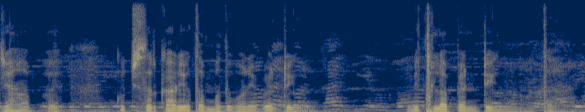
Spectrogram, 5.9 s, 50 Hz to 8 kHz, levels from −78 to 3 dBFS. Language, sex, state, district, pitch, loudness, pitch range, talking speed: Hindi, male, Bihar, Muzaffarpur, 115 Hz, -26 LUFS, 110-120 Hz, 70 wpm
